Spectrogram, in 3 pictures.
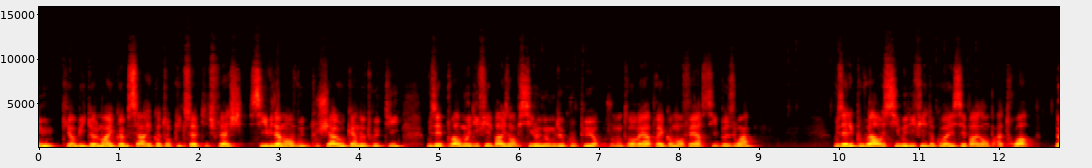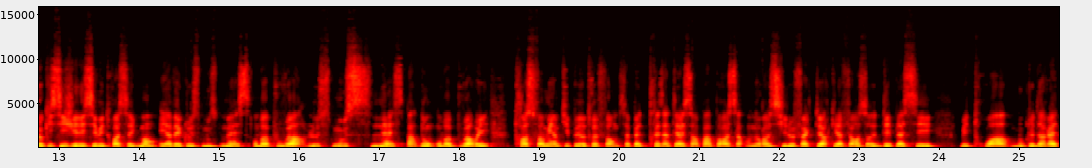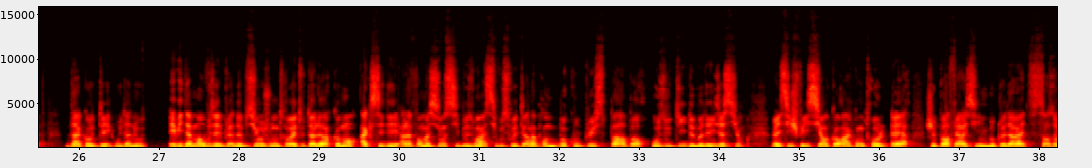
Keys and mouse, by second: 0.4 click, 1.9 click, 6.2 click, 11.4 click, 11.7 click, 14.7-21.0 drag, 21.8-26.8 drag, 27.7-29.0 middle drag, 30.2 shift+middle click, 33.8 middle click, 35.5 ctrl+r.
